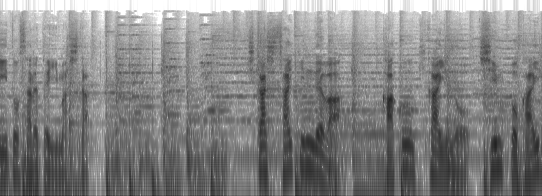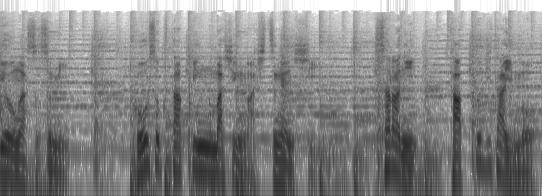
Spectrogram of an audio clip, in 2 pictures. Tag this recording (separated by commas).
Speech, Music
